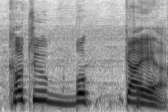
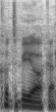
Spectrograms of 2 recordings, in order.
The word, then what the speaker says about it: Kotobukiya: Kotobukiya. Kotobuyoka.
